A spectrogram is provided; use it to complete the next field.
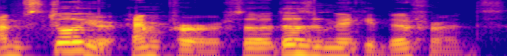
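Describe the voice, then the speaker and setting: A cartoonish character voice rattles along at a very fast pace. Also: man, very deep, low pitch for a man. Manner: smug.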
